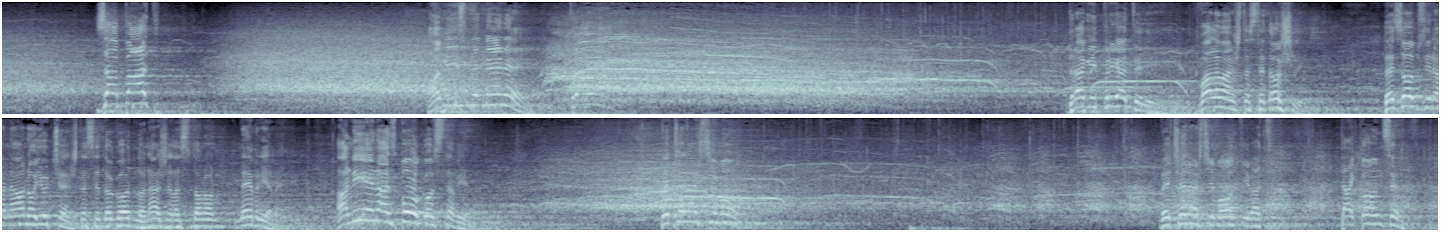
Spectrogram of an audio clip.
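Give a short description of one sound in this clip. A man speaks loudly into a microphone over loudspeakers to a crowd.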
